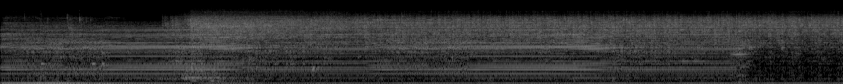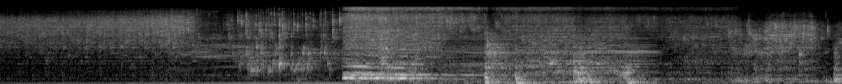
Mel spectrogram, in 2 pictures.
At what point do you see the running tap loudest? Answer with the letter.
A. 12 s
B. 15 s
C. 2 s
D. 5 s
A.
